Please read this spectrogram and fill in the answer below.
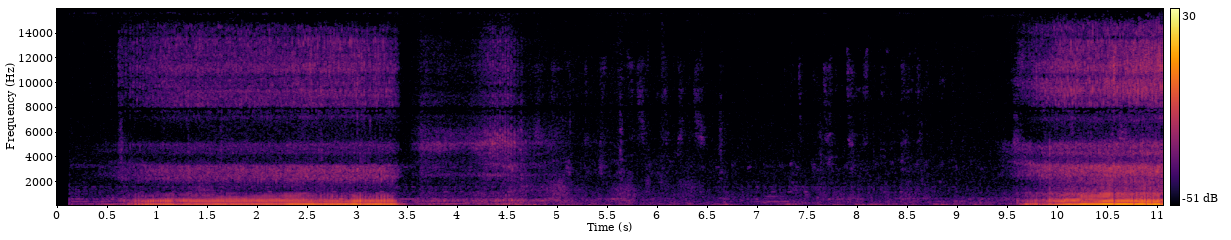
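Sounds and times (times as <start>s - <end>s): dog snoring: 0.5s - 4.9s, 9.5s - 11.0s.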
